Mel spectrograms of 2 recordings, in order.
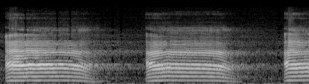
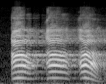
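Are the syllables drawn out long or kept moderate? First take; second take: long; moderate. First: Each syllable is drawn out very long. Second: Each syllable is slow but kept short. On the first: The speaker calls it wrong. "tidak boleh terlalu lambat ... Dawa. Ampun" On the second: The speaker calls it right. "dibuat slow tapi jangan panjang"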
